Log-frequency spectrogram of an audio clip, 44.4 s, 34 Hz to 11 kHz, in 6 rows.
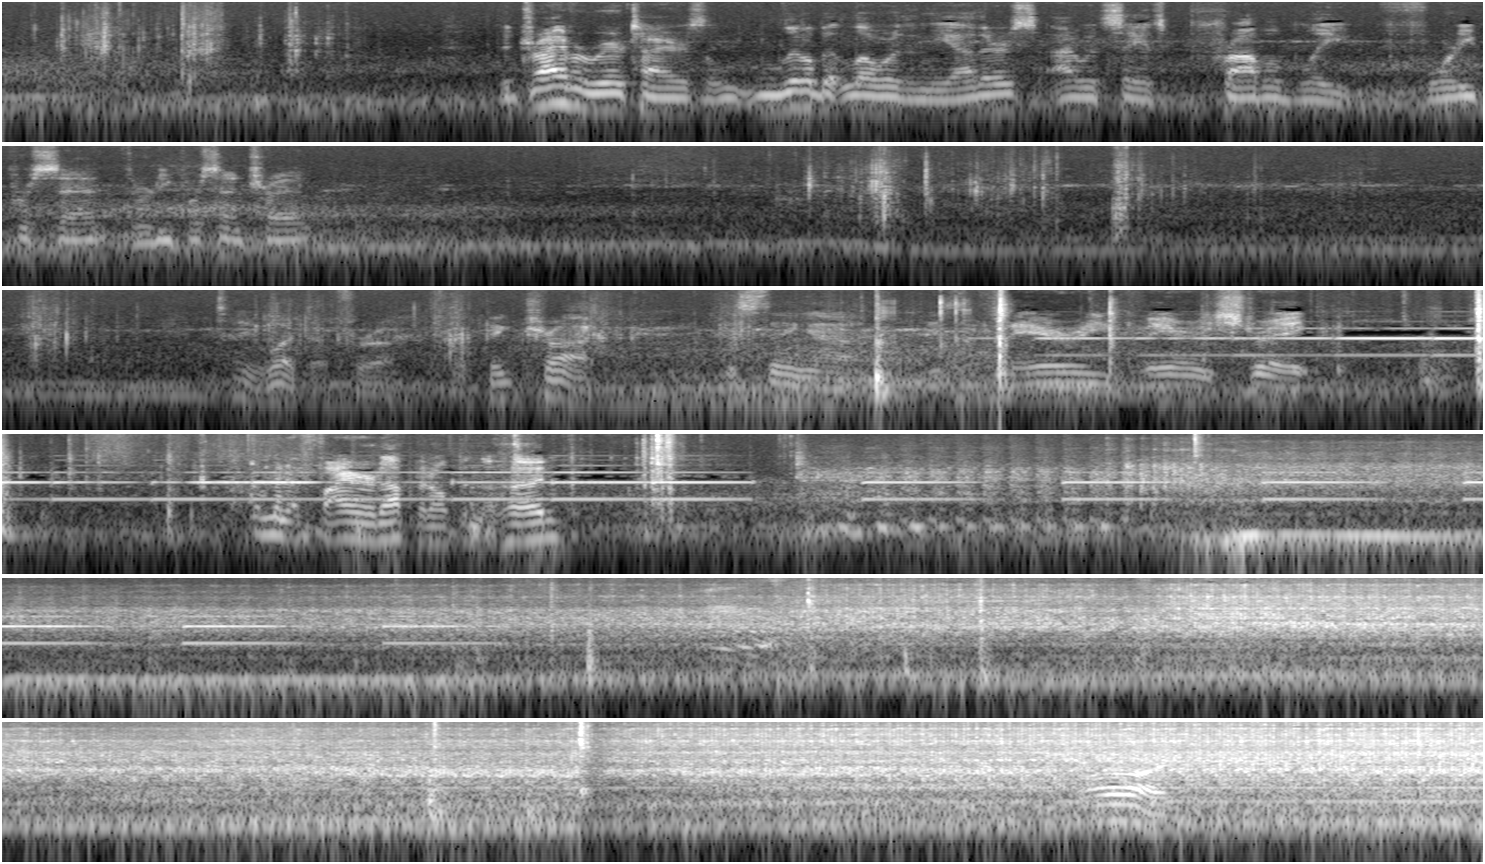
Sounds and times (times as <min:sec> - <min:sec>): Vehicle: 0:00.0 - 0:44.4
Speech: 0:02.5 - 0:09.0, 0:15.9 - 0:17.8, 0:18.4 - 0:21.4, 0:23.4 - 0:25.0, 0:42.4 - 0:42.9.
